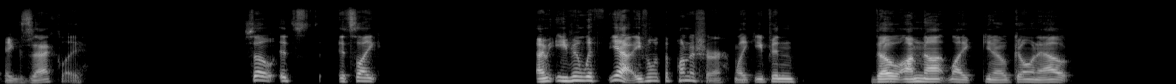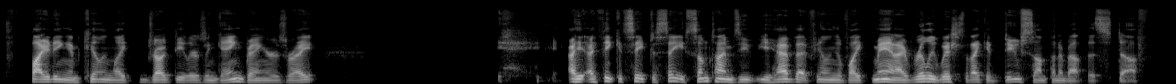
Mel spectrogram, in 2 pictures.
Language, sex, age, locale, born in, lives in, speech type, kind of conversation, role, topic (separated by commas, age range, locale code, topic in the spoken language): English, male, 30-34, en-US, United States, United States, conversation, podcast, guest, Why do we connect with certain characters in stories more than others?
